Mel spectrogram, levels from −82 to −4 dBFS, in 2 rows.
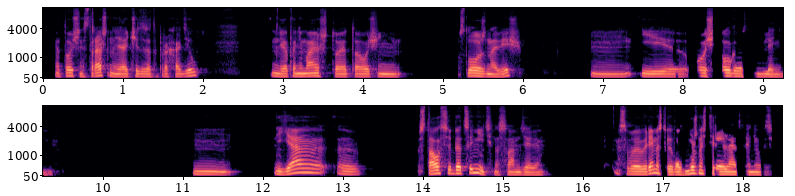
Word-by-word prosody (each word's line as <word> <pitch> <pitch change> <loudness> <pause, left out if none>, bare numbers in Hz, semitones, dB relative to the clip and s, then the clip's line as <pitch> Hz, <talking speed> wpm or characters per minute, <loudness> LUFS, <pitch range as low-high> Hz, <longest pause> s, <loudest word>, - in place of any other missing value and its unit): Это 130 +1 -3
очень 135 -3 -1
страшно, 135 +4 0
я 110 0 +1
через 115 +1 -3
это 110 +1 -5
проходил. 120 +6 -3 0.9
Я 120 -3 -1
понимаю, 120 +2 +1
что 125 -3 -4
это 110 0 -2
очень 115 -1 -2 0.7
сложная 115 -5 +1
вещь, 110 - -3 0.9
м, 110 -1 -5
и 115 -2 0 0.3
очень 130 -2 0
долгое 130 -2 +3
ослабление. 110 -2 -4 1.7
М, 115 -3 -2 0.4
я, 180 +9 +3 0.2
э, 125 -3 -3 0.7
стал 155 - +5
себя 155 -1 +4
ценить, 180 +5 +1
на 115 - -5
самом 110 -1 -2
деле, 105 0 -4 0.9
свое 120 -1 +3
время, 155 +7 +5
свои 120 -5 +1
возможности 145 +7 +3
реально 120 -1 +6
оценивать. 110 -1 -2
120 Hz, 110 wpm, -23 LUFS, 110-130 Hz, 1.7 s, реально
